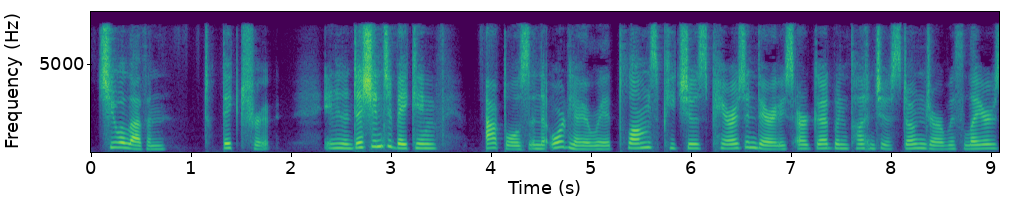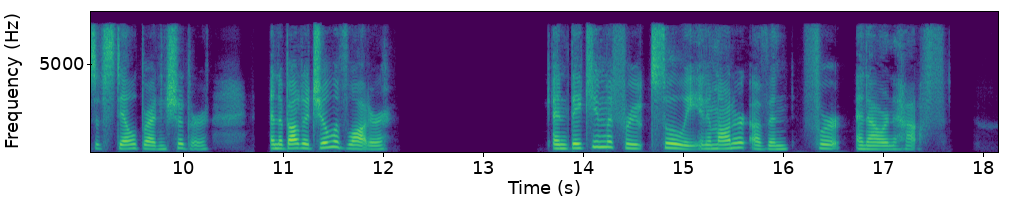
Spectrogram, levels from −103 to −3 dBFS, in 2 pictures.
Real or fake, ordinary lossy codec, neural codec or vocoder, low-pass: fake; MP3, 64 kbps; codec, 16 kHz, 0.5 kbps, FunCodec, trained on LibriTTS, 25 frames a second; 7.2 kHz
